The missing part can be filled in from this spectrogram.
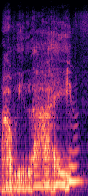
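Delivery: high, rasping, creaky gremlin creature croak. Host doing the show's intro: gremlin voice. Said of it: "I like the Are We Live in Gremlin voice".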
